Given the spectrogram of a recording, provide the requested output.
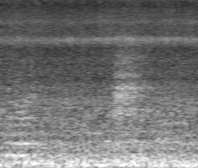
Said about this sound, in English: What happened to that poor bee up here? I have a brush too. I had to brush them off kind of like that. There's a bee.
